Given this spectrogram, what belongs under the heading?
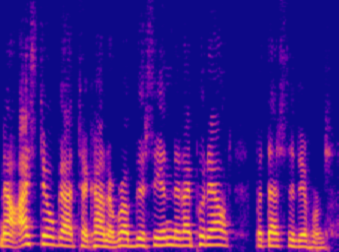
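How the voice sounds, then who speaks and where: A woman's voice: medium pitch, normal speed. A woman with a West Virginian accent, chatting casually at home as she shows off a wood-care job and recommends the product. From West Virginia, USA. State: a bit out of breath. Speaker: home vlogger. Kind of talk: casual chat. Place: home, indoors.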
